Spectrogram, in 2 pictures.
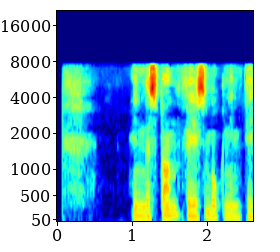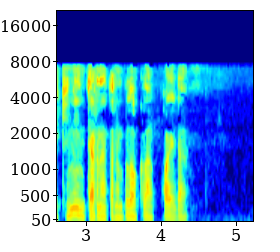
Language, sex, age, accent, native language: Uzbek, male, 25-34, Namangan, Uzbek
